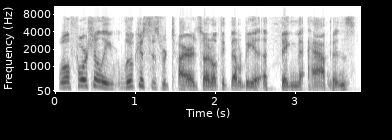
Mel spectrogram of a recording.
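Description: Man, podcast host, casual joking film commentary, bright animated voice, slightly dull recording. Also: medium pitch, fast, no echo. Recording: dry, slightly dull audio.

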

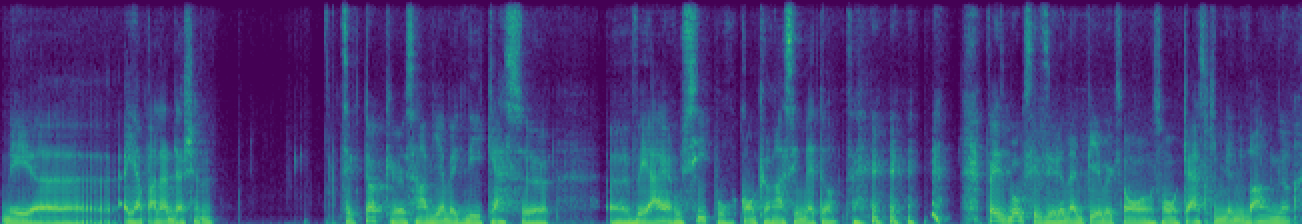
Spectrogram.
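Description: Talking a little slowly in a low-pitched, darkish voice, a Quebec French-accented man hosts a casual commentary show by himself. He's chatty, often asking "hein?" and slipping in jokes as he goes.

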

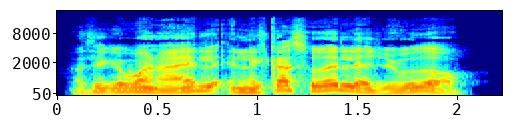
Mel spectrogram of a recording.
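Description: A man's voice: medium pitch, big pitch swings, fast, no echo, studio quality. A man giving casual, frank commentary with a sardonic edge, hesitating and restarting as he talks. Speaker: commentator on religious texts.

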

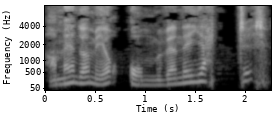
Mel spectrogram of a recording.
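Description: A man's voice: fairly high pitch, animated, no echo. Fervent preacher man, soaring amens. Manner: fervent, swings from soaring exclamations to quiet reflection; peppers speech with amen and hallelujah. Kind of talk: charismatic sermon.

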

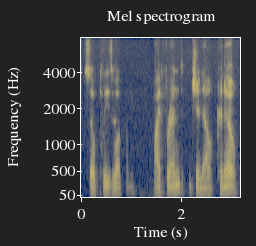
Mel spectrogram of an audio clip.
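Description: A man's voice: lowish voice, fairly even intonation, a little slow, a little mellow, no echo, lo-fi sound. A man hosting a casual interview, rambling and joking with restarts. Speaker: podcast host.

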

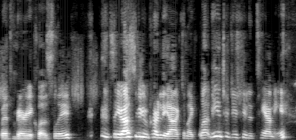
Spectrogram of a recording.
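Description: A woman's voice: mid-range voice, big pitch swings, fast, fairly bright tone. A woman from Arkansas, hosting a podcast in casual chat, self-deprecating and laughing often. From Arkansas, US South.

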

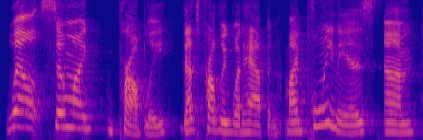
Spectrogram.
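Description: A woman's voice: medium pitch, animated, moderate pace, pushed and bright. A woman co-host chatting casually and sharing personal anecdotes. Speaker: podcast co-host.

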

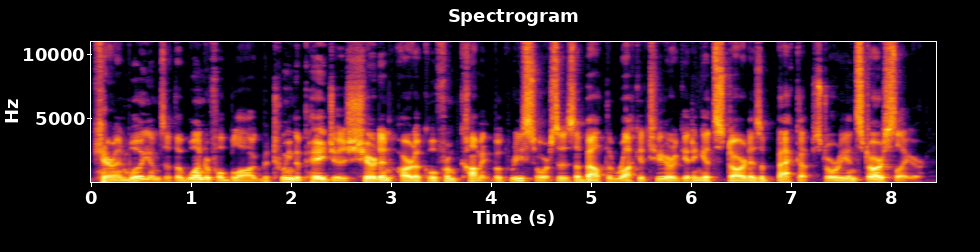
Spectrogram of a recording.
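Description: A man co-hosting a podcast, reading listener mail in an even, friendly way. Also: on the low side, brisk, few pauses. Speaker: podcast co-host.

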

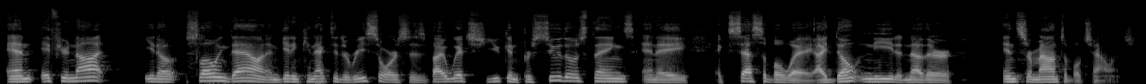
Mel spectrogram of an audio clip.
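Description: A man co-hosting a podcast, speaking in an animated, conversational way and swearing casually. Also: medium pitch, moderate pace. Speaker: podcast co-host.

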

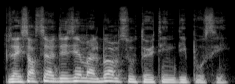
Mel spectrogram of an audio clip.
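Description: A man's voice: medium pitch, fast, a little mellow, husky. A man, hosting a casual interview and steering it with short questions. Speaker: podcast host.

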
